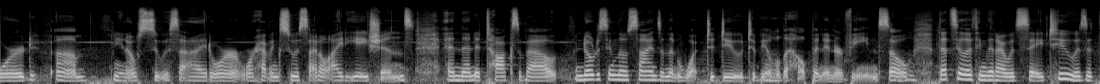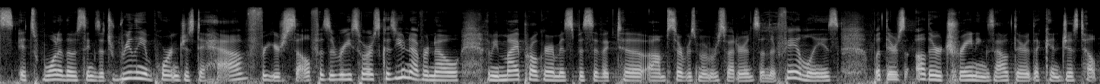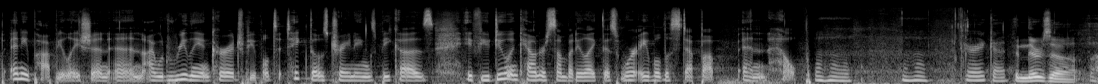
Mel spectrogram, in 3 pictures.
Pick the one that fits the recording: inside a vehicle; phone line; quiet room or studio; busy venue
busy venue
